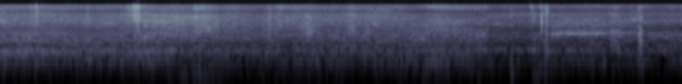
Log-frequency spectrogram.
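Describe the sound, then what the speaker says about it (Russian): Grey German Buckfast honey bees humming in a small nucleus colony at an apiary late in the sunflower season, a steady dense buzz close by with individual bees droning past now and then. "Такой отводочек жужжит."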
